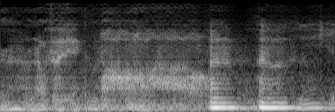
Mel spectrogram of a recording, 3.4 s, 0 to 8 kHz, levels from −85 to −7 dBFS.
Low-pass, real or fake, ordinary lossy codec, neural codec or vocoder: 7.2 kHz; fake; none; codec, 16 kHz, 0.5 kbps, FunCodec, trained on LibriTTS, 25 frames a second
